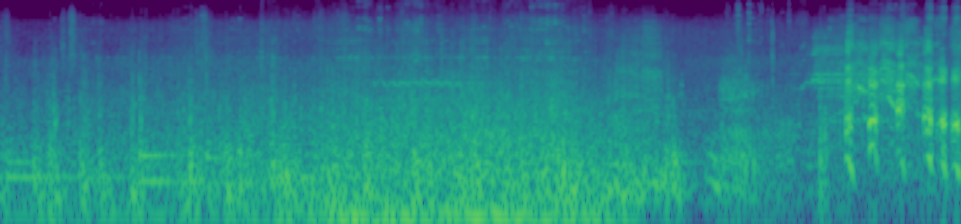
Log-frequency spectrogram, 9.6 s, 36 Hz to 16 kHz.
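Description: A horse in Red Dead Redemption 2 whinnies and snorts with clip-clopping hooves, followed by a burst of higher neighing near the end, set against a soft background wash.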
